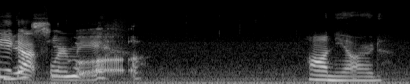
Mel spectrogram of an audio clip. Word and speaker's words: Pawniard: Pawnyard. Say that again, please? Pawnyard? How do you like spell that?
